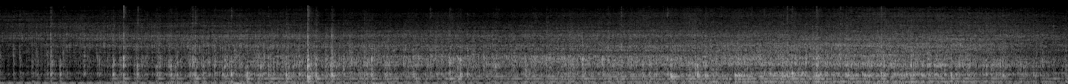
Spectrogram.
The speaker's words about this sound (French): La bouilloire. Faut mettre de l'eau.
